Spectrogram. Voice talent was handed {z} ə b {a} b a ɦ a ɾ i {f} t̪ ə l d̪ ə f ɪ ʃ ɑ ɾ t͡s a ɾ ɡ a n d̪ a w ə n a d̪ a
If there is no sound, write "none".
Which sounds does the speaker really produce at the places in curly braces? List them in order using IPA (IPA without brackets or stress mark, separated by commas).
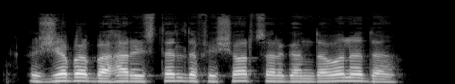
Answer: ʒ, a, s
